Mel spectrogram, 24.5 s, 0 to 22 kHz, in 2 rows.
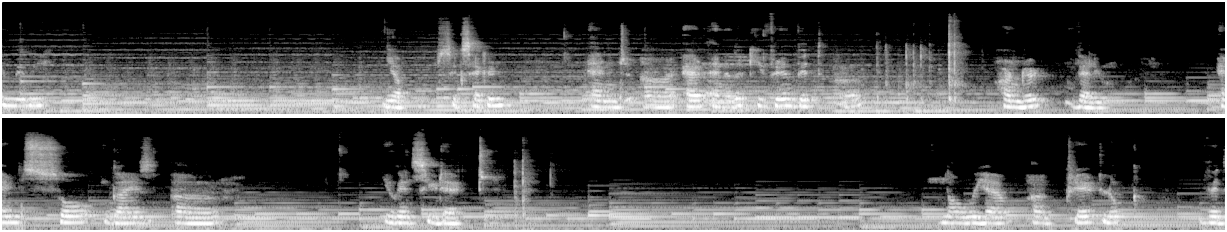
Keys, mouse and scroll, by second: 8.8 KP_1, 9.0 KP_0, 9.5 KP_Enter, 13.8 click, 17.3 KP_0.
